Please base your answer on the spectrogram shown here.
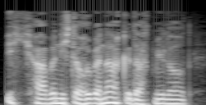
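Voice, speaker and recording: Frightened young noble girl, voiced by a male reader: raised pitch, soft, hesitant, pleading; dry audiobook. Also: level tone, a little fast, husky, dry recording, dull audio, lightly acted. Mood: timid, pleading.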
